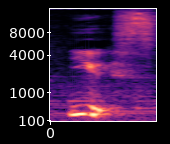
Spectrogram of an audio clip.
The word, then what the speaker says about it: ljus: Use, that's what I meant to say. Tända, use. You know, I must say, pronunciation on my part, 10 out of 10.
